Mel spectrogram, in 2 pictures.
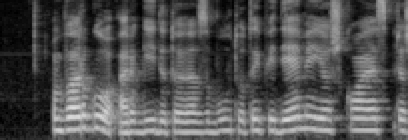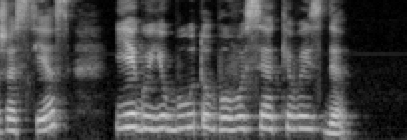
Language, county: Lithuanian, Telšiai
